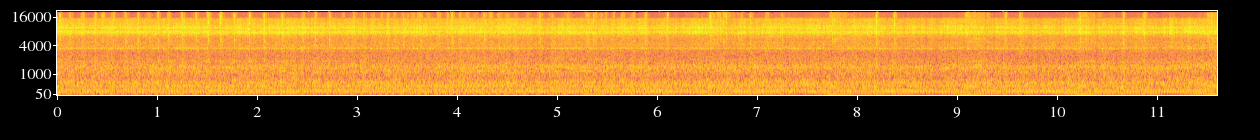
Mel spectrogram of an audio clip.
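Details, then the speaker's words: Toro Power Clear 21in single-stage snowblower, 141cc 4hp two-stroke, pull-started because the electric starter's Bendix isn't engaging. After a first carb cleaning it idles with a rough patter swelling and sagging over several seconds; still surging, carb suspected. "okay so she's still surging guess I'm going to have to go through that curb a little bit more in depth"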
